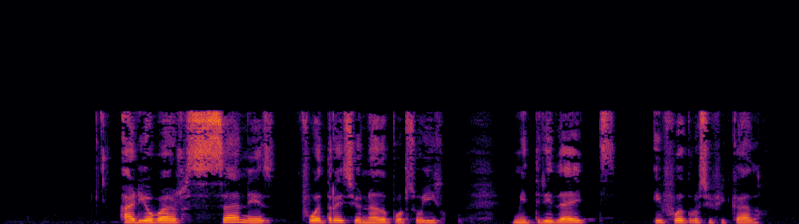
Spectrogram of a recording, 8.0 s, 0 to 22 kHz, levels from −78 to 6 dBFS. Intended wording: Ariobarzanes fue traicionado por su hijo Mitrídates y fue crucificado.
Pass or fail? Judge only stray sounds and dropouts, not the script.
fail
